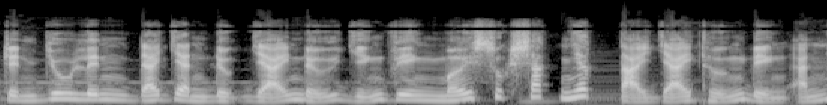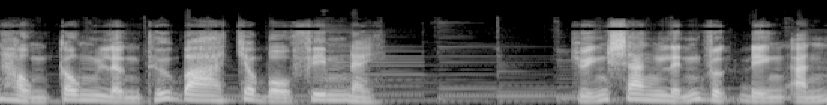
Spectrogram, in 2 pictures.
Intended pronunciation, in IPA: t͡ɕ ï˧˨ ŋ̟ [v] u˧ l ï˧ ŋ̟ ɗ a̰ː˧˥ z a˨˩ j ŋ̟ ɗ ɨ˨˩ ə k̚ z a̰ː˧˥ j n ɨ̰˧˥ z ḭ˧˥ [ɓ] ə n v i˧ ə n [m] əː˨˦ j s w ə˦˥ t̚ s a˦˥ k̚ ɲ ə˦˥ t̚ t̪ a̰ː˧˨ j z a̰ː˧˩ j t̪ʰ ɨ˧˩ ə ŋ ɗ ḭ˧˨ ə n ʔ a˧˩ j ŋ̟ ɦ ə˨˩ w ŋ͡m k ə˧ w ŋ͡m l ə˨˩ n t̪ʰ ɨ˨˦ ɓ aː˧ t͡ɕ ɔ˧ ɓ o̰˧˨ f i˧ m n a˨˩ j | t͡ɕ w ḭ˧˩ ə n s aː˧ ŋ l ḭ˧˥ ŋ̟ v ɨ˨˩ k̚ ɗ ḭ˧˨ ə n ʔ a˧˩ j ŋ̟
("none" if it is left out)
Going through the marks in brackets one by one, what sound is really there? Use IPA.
z, none, m

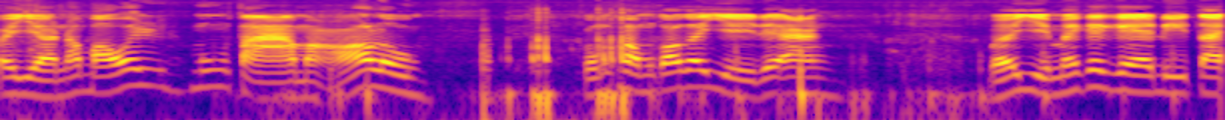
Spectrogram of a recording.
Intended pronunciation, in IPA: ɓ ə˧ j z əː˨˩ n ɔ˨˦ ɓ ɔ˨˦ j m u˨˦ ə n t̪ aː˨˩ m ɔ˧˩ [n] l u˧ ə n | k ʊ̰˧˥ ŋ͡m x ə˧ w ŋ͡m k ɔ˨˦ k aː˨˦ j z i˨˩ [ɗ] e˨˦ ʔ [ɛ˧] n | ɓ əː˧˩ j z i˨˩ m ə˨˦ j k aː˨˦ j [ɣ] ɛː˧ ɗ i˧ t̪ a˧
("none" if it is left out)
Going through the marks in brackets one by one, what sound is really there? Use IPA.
none, ɗ, a˧, ɣ

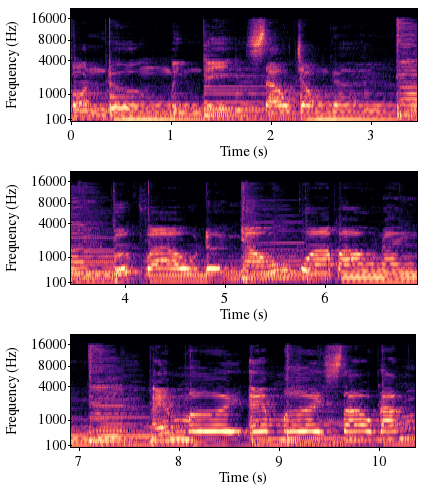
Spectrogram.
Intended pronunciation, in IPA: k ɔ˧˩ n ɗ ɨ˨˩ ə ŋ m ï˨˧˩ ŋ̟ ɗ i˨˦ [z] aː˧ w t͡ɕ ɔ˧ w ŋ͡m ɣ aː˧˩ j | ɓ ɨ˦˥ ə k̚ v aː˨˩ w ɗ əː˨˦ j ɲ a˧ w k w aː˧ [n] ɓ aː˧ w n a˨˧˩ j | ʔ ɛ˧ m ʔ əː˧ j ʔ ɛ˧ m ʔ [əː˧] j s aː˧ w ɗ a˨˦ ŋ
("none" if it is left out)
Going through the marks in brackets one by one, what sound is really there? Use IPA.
s, none, əː˧

